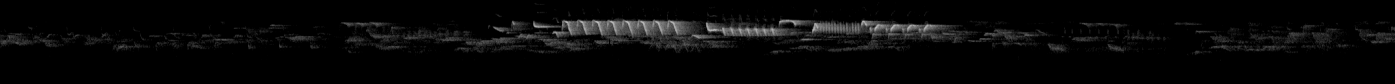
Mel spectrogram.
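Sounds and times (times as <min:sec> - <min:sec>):
Eurasian wren song: 0:00.0 - 0:13.9.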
